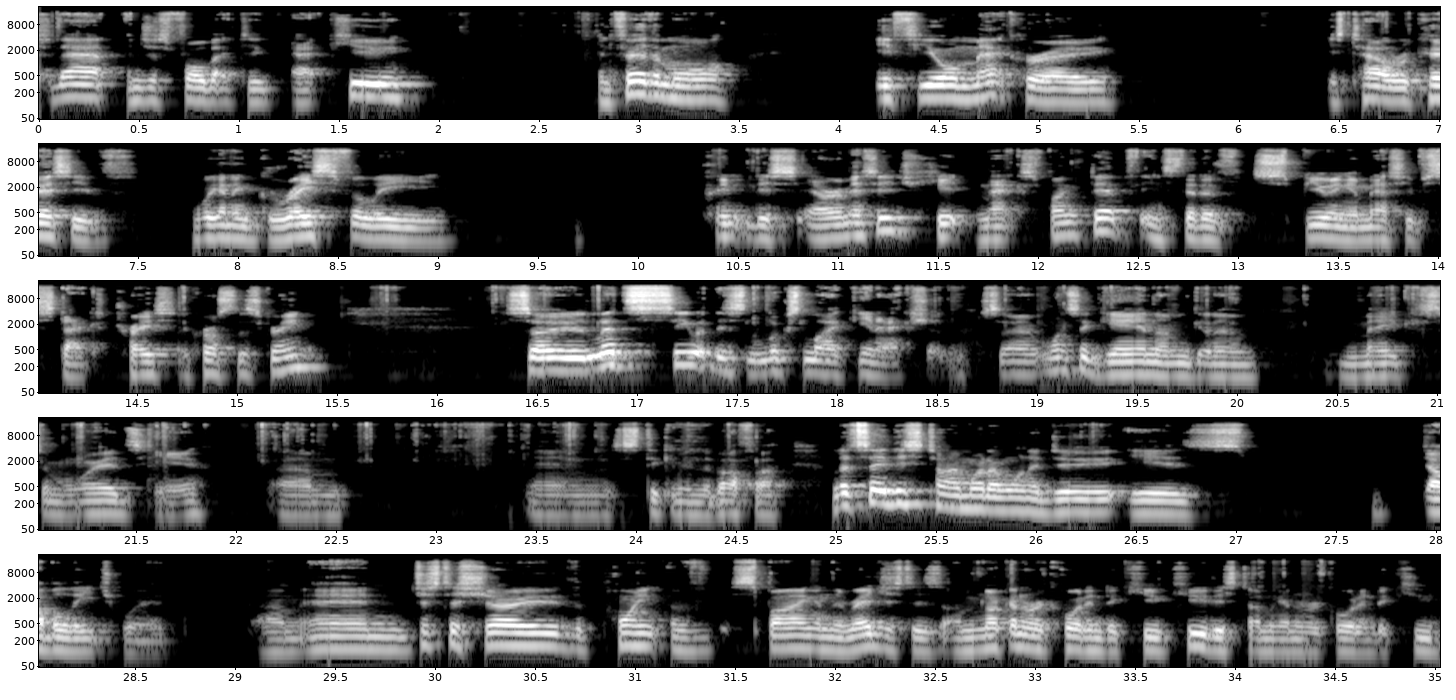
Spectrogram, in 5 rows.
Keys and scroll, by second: 0.1 j, 2.2 j, 2.4 j, 2.5 j, 2.7 j, 16.6-22.3 typing, 34.0-34.9 typing.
